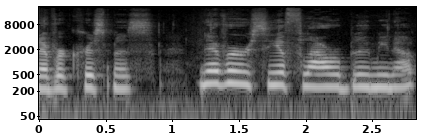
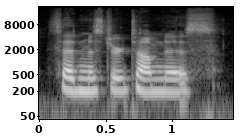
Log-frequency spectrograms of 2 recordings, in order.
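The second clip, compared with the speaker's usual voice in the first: ordinary delivery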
